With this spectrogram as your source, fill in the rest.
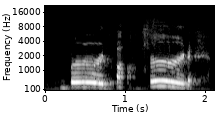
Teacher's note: I do not hear a vowel sound in bird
